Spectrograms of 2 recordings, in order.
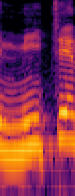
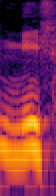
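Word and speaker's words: niche: ये नीचे नहीं है, इसका प्रोनाउंसिएशन नीश है।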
